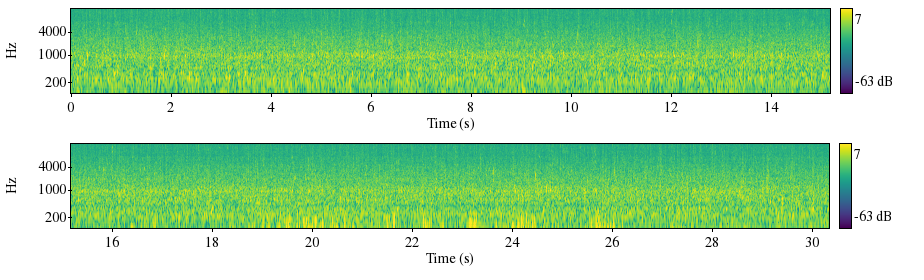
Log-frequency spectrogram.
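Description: A rushing stream flowing over rocks, a steady, even hiss of water. A few low rumbles hit the microphone about two-thirds of the way through.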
